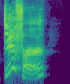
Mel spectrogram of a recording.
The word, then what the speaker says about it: differ: Differ, syllable, first syllable is stressed, and defer, that's like a, it's a different verb.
